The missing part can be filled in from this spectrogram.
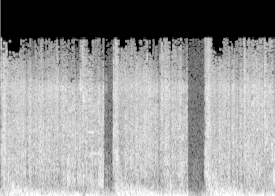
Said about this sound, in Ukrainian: Ось так з гармати рапіра, до прикладу, бійці правого сектора займались ліквідацією укріплених точок бойовиків.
